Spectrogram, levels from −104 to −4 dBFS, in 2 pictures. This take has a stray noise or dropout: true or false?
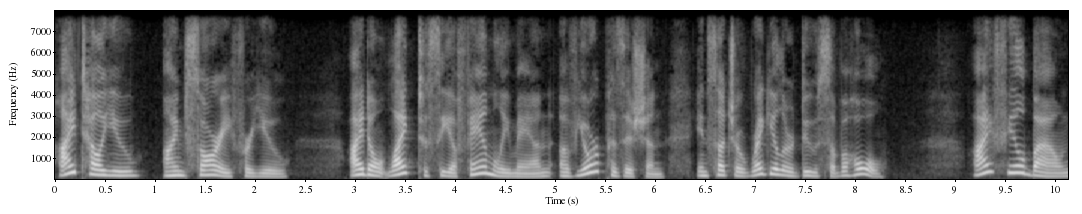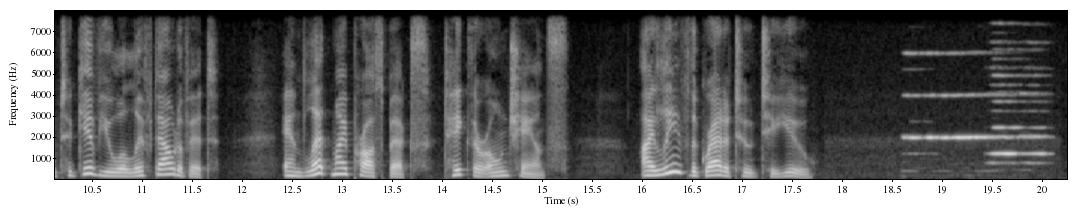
true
